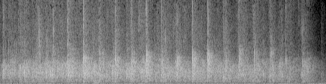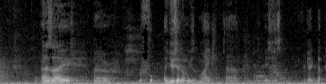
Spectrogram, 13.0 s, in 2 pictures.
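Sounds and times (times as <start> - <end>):
audience applause: 0.0 - 6.6
speech: 7.6 - 13.0.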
